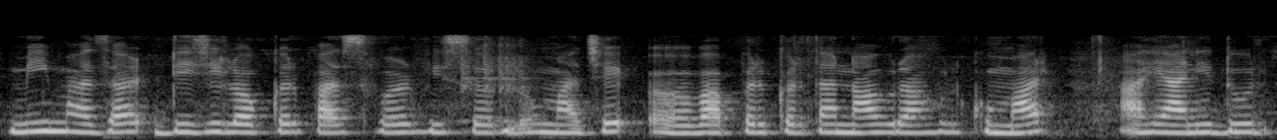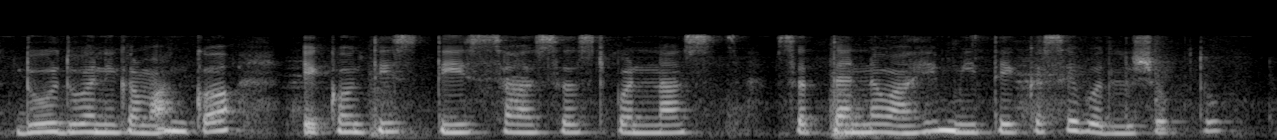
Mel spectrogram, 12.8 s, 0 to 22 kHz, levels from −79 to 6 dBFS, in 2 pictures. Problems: constant background noise, background conversations at intervals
